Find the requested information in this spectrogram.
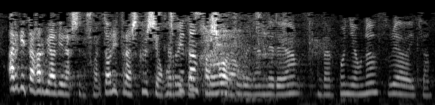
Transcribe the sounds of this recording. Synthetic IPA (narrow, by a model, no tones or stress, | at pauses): aɾɣit̪aɣaɾβiaðie̞ɾasiðusue̞t̪aoɾit̪ɾanskɾisio̞ɣustrie̞tt̪anʝaʃoaðauβeɾand̪eɾea | baɾponʝawnasuɾeaðajt͡sa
